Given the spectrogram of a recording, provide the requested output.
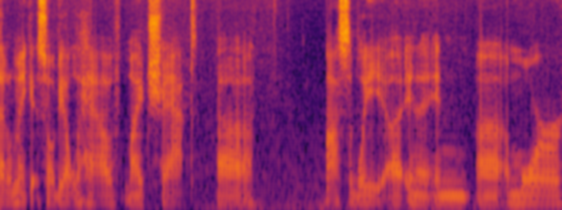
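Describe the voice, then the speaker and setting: A quiet man at a medium pitch, moderate pace, and fairly even intonation. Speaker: gaming streamer. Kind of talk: live game stream commentary. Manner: halting, many fillers. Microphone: volume adjusted after being too quiet.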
